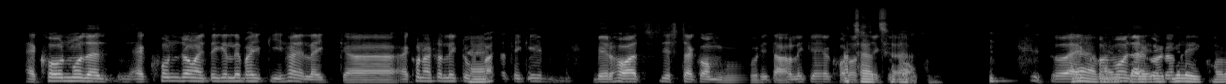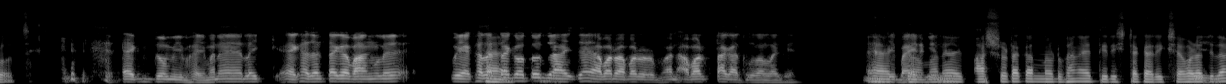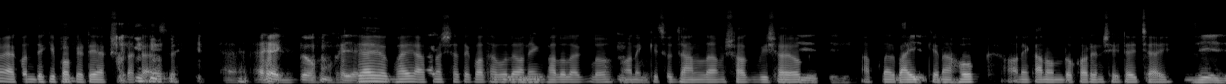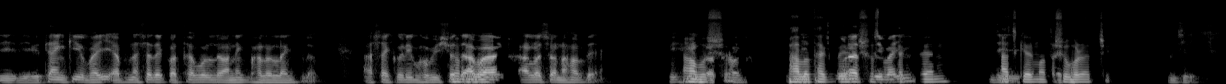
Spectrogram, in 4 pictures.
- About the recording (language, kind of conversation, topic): Bengali, unstructured, স্বপ্ন পূরণের জন্য টাকা জমানোর অভিজ্ঞতা আপনার কেমন ছিল?
- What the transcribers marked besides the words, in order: laughing while speaking: "আচ্ছা"; chuckle; laughing while speaking: "তো এখন মজার ঘটনা"; tapping; other noise; chuckle; laughing while speaking: "একদম ভাই একদম"; unintelligible speech; chuckle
